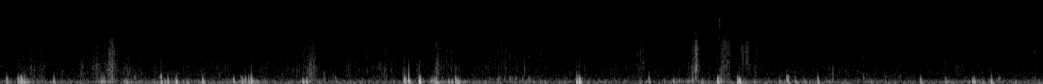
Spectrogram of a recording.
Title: Morning stomach growls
